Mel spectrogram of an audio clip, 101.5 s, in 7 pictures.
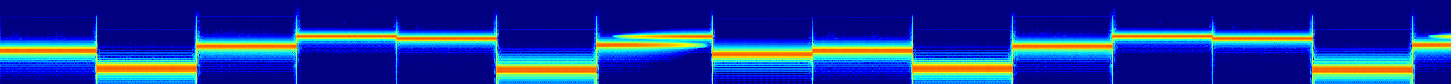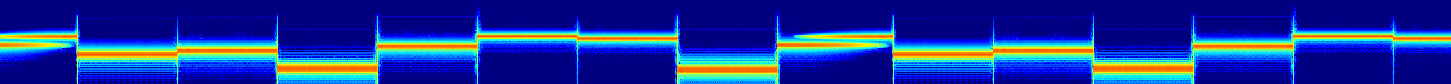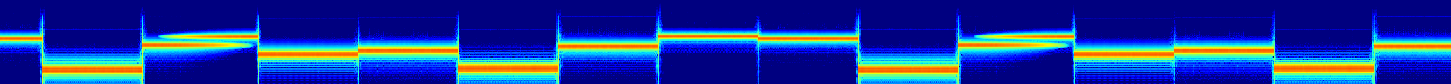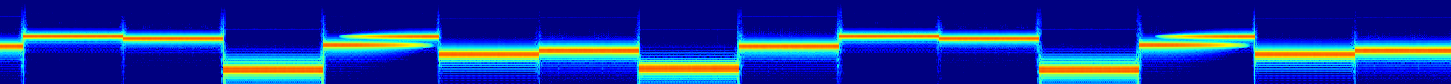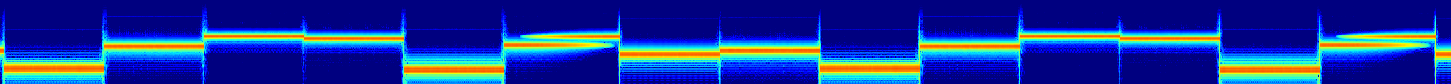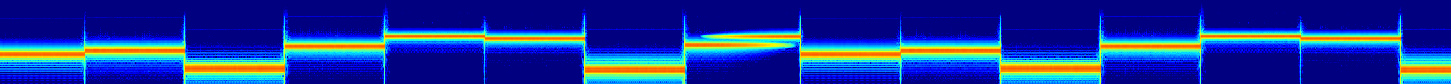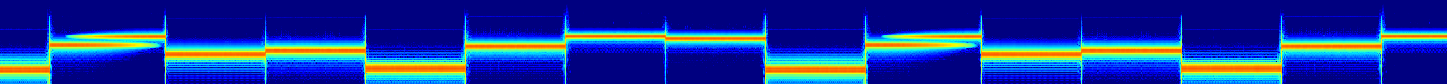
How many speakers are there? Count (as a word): zero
